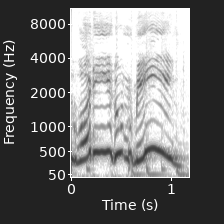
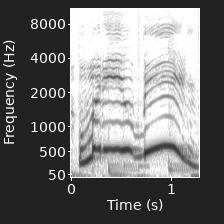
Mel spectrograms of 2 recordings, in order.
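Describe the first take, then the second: First: High, stretched, incredulous question; baffled protest. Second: Very high, wailing question; squealed disbelief. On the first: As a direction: ask it in whiny disbelief. First baffled take. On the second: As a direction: squeal it out in exaggerated bewilderment. Repeats it, more frantic. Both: Real, not acted.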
